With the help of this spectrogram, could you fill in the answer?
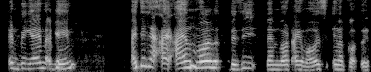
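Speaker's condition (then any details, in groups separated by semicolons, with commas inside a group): Cerebral palsy; spastic left hand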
